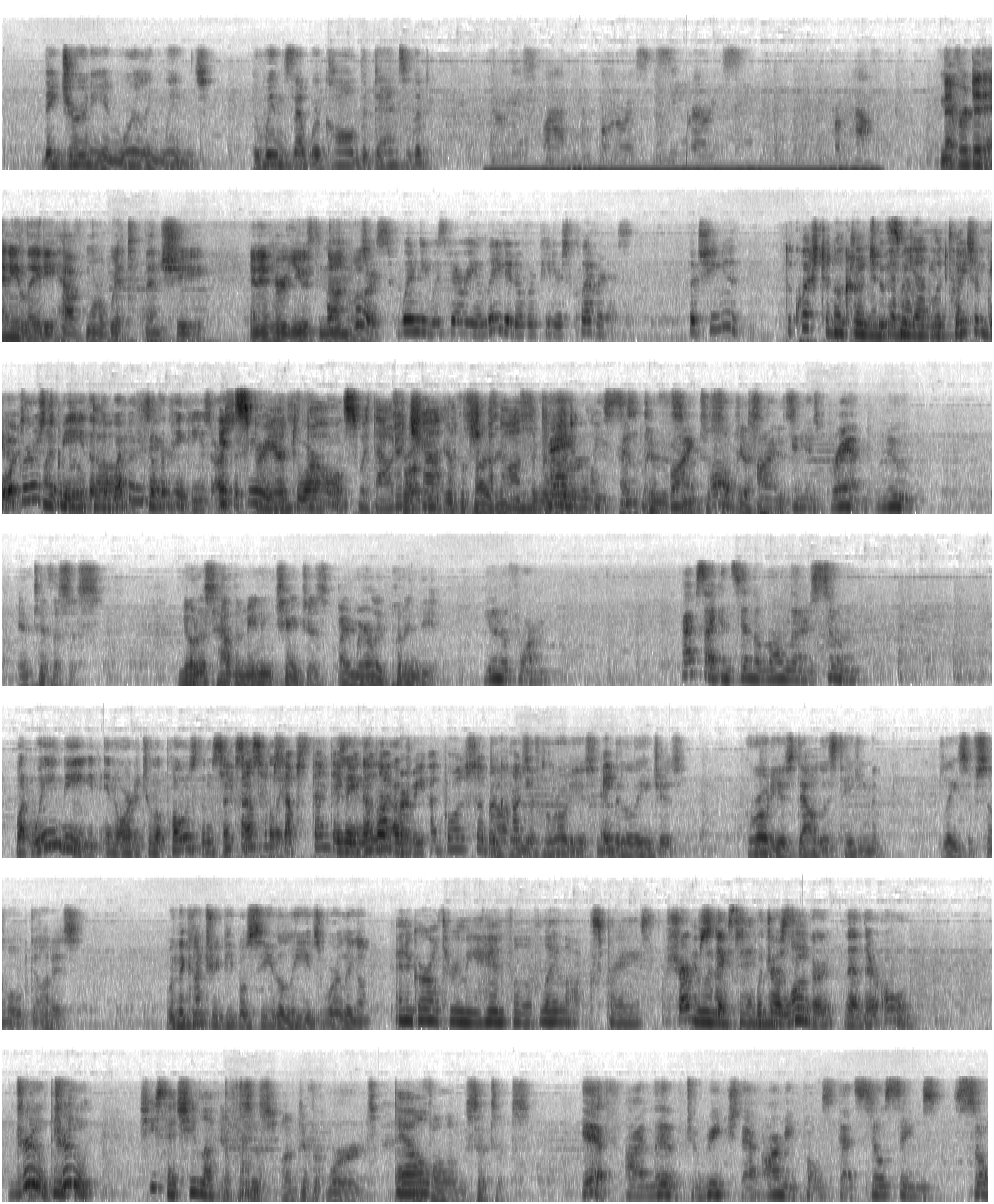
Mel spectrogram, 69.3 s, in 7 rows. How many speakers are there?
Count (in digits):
10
